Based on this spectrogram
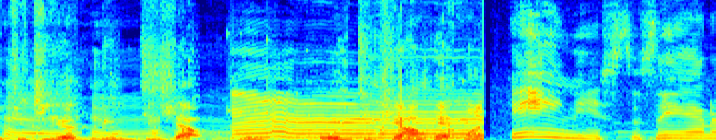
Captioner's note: Scratch Cat screams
